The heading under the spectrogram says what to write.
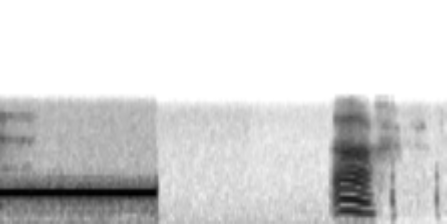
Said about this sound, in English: Anyway, phone will ring. He either will hear or he won't.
